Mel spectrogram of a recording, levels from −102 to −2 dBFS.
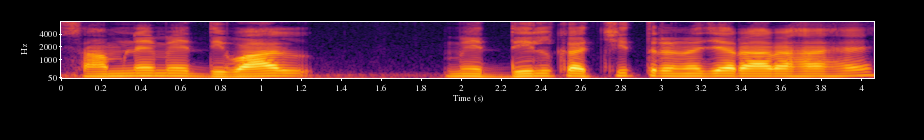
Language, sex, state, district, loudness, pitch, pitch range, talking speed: Hindi, male, Jharkhand, Ranchi, -17 LUFS, 130 Hz, 125-140 Hz, 160 wpm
